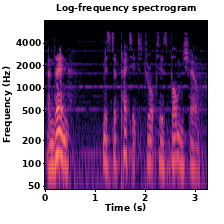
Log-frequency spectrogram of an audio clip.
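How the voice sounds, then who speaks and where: A man's voice: lowish voice, unhurried, close to an everyday voice. An actor playing a tough young British undercover policeman in a radio drama. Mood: matter-of-fact. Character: touchy, tough young undercover special branch man. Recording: muffled, with music behind.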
